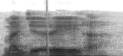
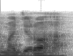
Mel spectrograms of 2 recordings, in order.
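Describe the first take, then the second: First: The vowel after r is tilted toward e. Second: The vowel after r is an open a. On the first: The speaker calls it right. "harus dimiringkan, yaitu memiringkan fathah kepada kasroh ya, sehingga uh, berbunyi majreha" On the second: The speaker calls it wrong. "kalau dibaca secara penulisannya, secara lafadz ini adalah majroha"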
